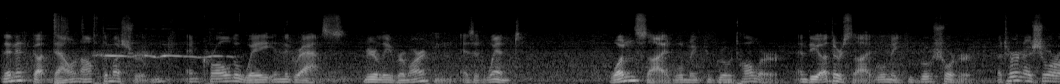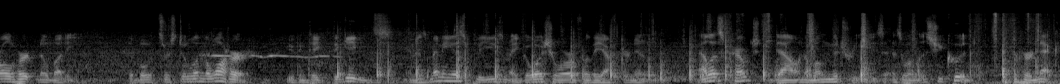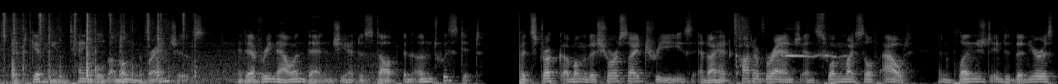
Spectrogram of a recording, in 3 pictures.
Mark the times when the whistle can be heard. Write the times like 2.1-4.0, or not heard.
0.5-2.4, 12.2-13.8, 28.5-29.7.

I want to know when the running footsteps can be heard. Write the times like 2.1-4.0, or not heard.
13.6-23.2.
